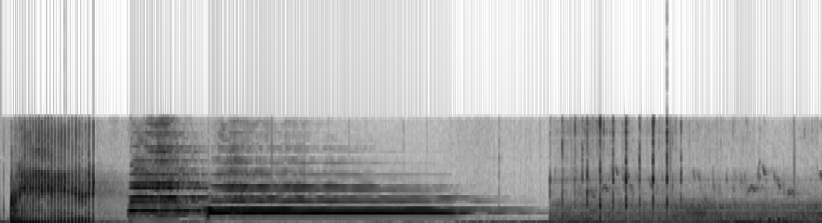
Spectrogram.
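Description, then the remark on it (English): Someone mimics bird calls with a loud, sustained whistling coo rich in overtones. Bursts of rough, hissy noise come just before and after it. “I can do these bird calls.”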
